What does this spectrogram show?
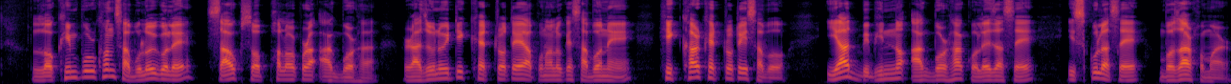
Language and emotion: Assamese, neutral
